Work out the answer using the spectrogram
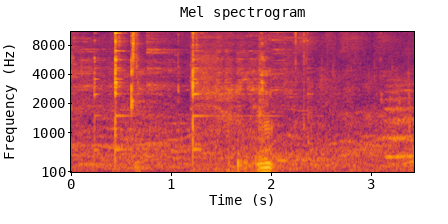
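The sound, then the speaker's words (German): Three plates of cold roast meat are set down and wine is poured, giving a few sharp crockery and glass clinks and a brief soft splash, all quite faint. “brachte drei Teller mit kaltem Braten und schenkte Wein ein”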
